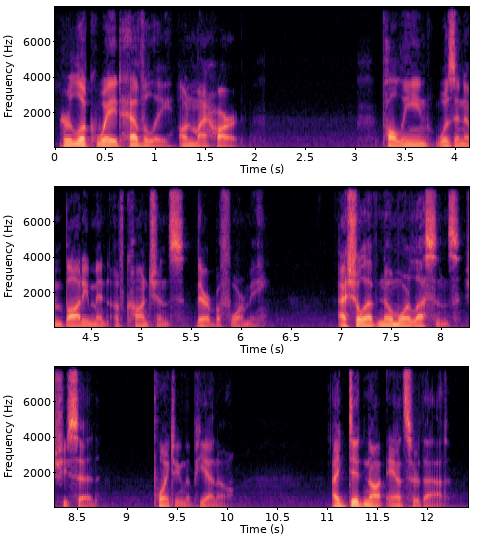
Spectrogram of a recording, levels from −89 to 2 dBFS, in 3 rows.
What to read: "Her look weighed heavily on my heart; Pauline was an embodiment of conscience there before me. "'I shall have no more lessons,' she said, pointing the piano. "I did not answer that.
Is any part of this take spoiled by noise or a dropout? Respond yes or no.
no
